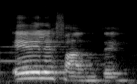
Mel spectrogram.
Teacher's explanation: Si lo digo en español es elefante, pero en italiano acentuó la primera, que en este caso sería la e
